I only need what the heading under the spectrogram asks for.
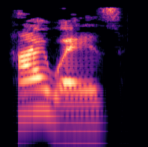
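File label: "highways", British English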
